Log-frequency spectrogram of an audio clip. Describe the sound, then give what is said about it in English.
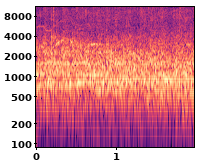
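A clapping applause sound effect: a burst of applause from a group, many hands clapping densely and steadily at a fairly loud level for a couple of seconds, with no voices. “I'll put the clapping audio.”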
